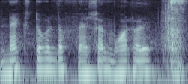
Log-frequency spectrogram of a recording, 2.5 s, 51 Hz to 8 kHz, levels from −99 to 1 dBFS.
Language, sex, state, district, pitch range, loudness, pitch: Chhattisgarhi, male, Chhattisgarh, Sarguja, 100-115 Hz, -24 LUFS, 105 Hz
